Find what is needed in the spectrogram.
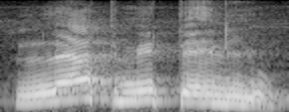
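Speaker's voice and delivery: "Let me tell you" very slow, each word separate; slow Indian English. Shown as a demonstration. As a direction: spell it out slowly. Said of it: "जैसे मैंने एक sentence में अभी बोल रहा हूँ".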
